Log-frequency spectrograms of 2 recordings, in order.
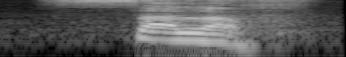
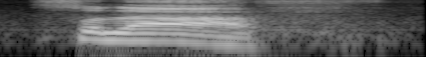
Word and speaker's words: Salaf: these words in Arabic, it is Salaf, Seen, letter Seen, Seen. Salaf, not Sulaaf.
